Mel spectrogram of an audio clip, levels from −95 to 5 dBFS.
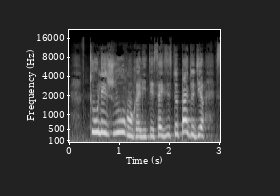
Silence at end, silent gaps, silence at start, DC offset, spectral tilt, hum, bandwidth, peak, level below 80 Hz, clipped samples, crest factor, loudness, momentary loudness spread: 0 s; none; 0.4 s; under 0.1%; -3.5 dB/octave; none; 13 kHz; -2 dBFS; -54 dBFS; under 0.1%; 14 dB; -17 LUFS; 7 LU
